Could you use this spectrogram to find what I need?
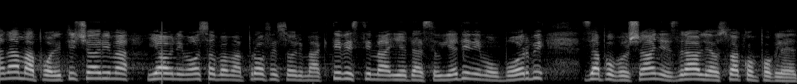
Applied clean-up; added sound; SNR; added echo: none; none; none; none.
